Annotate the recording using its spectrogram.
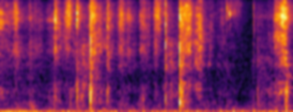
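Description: Faint, scattered clicks and light rustling of oracle cards being handled and shuffled.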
